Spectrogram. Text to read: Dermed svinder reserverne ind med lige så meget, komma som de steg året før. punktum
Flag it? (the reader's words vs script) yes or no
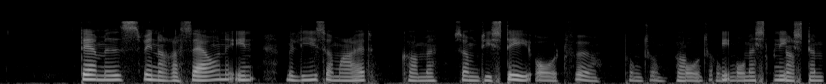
yes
